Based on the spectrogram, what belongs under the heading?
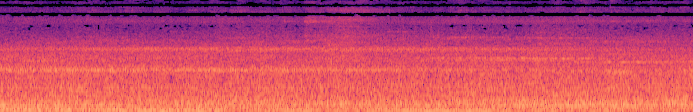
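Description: A subway train running in the station, heard as a steady low rumble with a faint high tone over it.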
